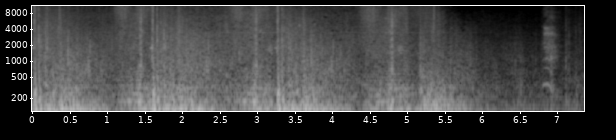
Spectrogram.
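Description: A Confringo fire spell explodes in the Hogwarts Legacy video game, with heavy rumbling booms and crackling bursts rolling over several seconds before fading into a quieter tail.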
